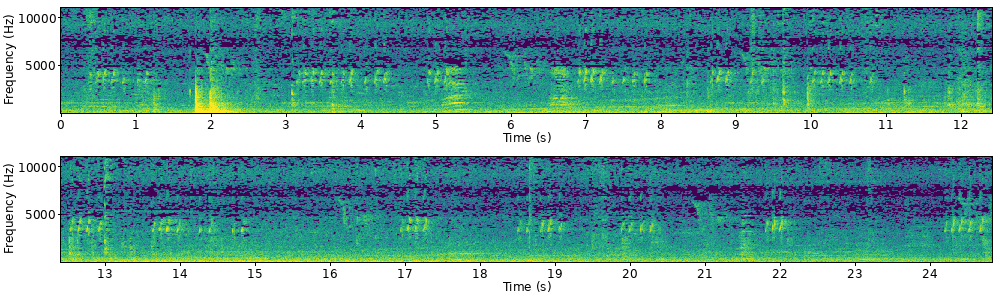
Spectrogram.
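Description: Faint bird chirping, short calls repeating about once a second, with a single loud thump about two seconds in.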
